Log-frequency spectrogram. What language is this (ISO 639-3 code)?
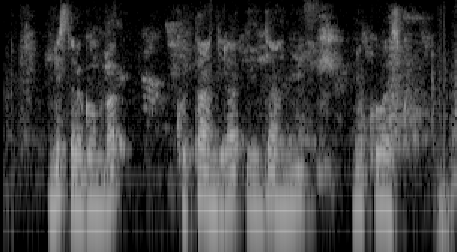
kin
